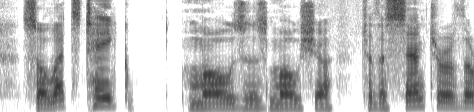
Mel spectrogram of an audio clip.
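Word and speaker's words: Moshe: 22l alphabet in Hebrew the S the shin can be pronounced as an s or an sh so let's take Moses mosha to the center of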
